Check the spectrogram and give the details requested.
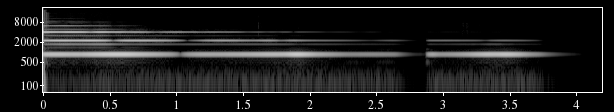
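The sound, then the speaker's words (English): A metal singing bowl is struck twice with a butter knife, each hit giving a clear, loud, sustained ring with bright overtones. The first tone hums for nearly three seconds before a second strike rings out again. “Yeah, that shit does sound like a gong yeah.”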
